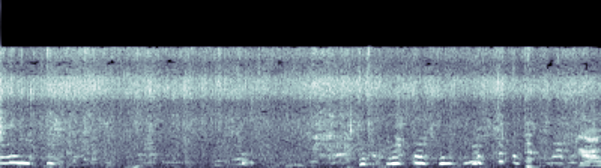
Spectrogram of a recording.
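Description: Floodwater splashing around the legs of several people wading through it, with laughter and excited voices over it; a quick run of laughter comes in the second half, the loudest part.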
